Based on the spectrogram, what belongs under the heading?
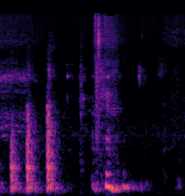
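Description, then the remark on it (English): Three quick knocks on wood in a steady, even rhythm, fairly loud, followed by a brief murmur of voice. “I just knocked on wood for you.”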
